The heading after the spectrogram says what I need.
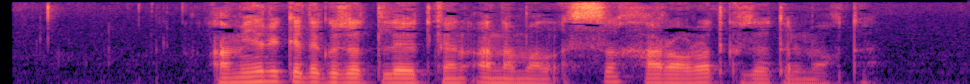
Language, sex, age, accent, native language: Uzbek, male, 25-34, Toshkent viloyati, Uzbek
